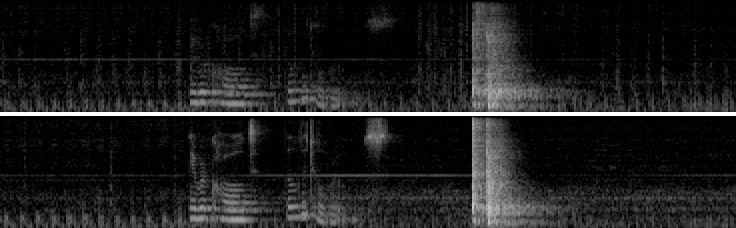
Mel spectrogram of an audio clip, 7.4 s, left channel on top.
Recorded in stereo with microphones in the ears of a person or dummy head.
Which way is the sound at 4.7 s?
55° right (ahead or behind).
